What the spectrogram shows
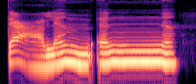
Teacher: ميم ساكنة وبعدها الهمز في كلمتين، الحكم إظهار شفوي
